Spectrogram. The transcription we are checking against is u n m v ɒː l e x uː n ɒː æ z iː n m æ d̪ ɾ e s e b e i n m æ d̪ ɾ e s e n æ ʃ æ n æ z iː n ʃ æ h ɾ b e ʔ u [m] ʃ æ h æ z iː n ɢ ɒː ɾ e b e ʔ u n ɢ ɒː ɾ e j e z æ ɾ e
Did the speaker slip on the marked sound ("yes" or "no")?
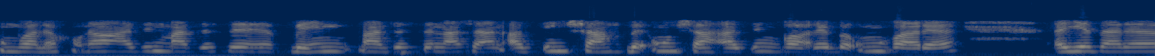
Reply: yes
